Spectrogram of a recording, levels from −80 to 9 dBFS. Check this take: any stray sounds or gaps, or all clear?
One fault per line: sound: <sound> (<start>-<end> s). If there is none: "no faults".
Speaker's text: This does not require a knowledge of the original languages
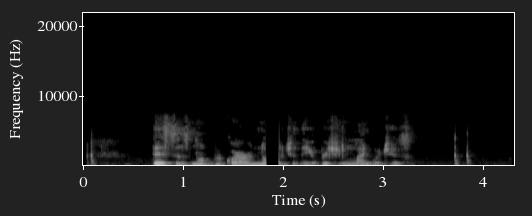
sound: dropout (1.8-2.0 s)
